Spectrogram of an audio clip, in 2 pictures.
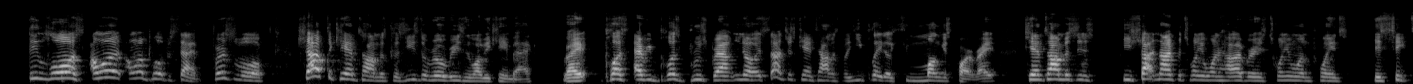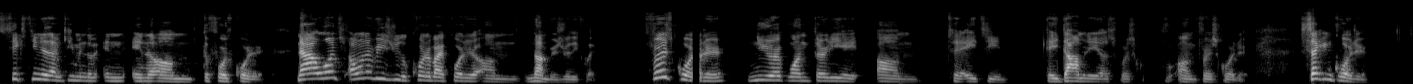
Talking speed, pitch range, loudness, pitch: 225 wpm, 155-230 Hz, -29 LUFS, 185 Hz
